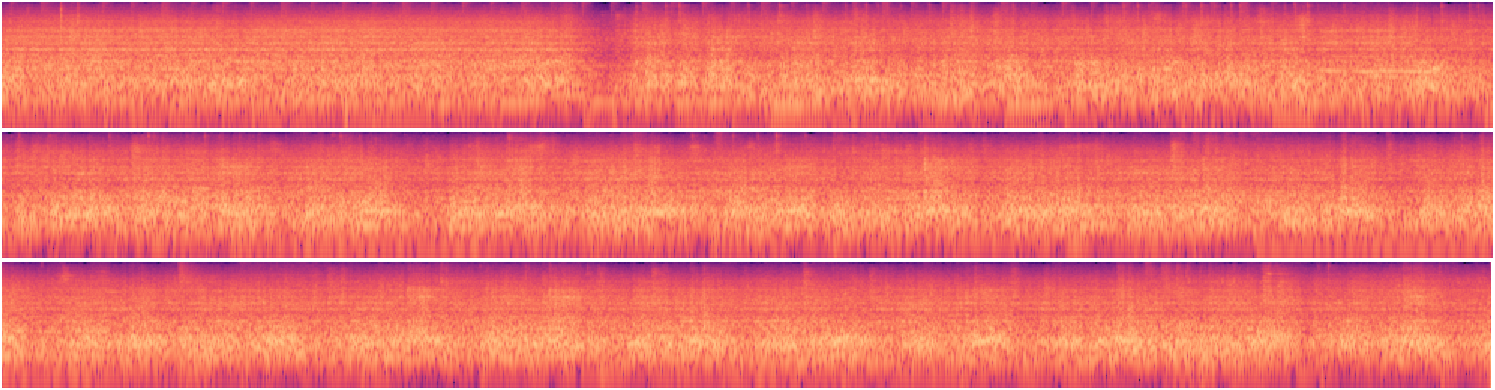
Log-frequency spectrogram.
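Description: Electric train running at speed, heard from the front of the car: a steady rumble with wheels clicking over the rail joints, partly while crossing a steel truss bridge.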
